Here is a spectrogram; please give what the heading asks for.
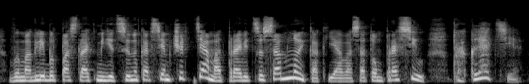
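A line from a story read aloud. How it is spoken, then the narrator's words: Exclamation. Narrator (Russian): воскликнул Бюсси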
